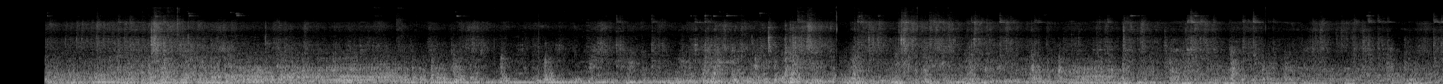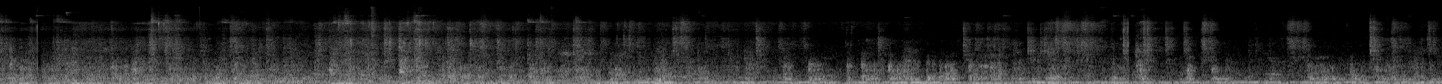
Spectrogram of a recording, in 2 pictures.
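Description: Tram in motion heard from inside the passenger car: a steady low rumble with continual rattling and clattering from the car and its wheels on the rails.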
